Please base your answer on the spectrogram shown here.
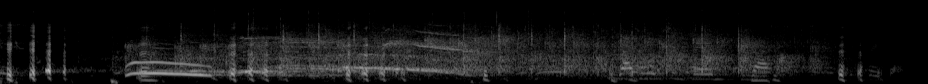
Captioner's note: clapping and cheering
